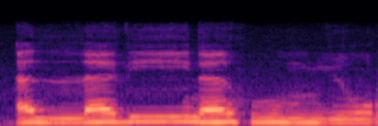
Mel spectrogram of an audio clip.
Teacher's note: These are both light. So you don't want the hamza to be read with tafkhim, nor do you want the ya to be read with tafkhim, just the ra.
